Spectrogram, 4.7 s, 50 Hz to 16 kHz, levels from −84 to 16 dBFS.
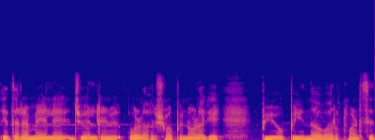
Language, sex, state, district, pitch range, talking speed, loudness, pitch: Kannada, female, Karnataka, Bidar, 205-220 Hz, 130 wpm, -15 LUFS, 210 Hz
